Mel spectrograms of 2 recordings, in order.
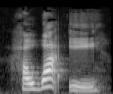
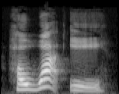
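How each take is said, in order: No difference in how they are said.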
